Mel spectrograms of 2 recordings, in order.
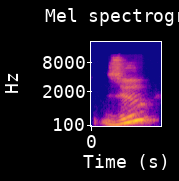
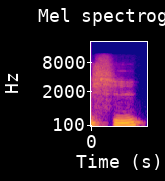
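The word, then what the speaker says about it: Xu: meet you yeah u is your last name pronounced zoo oh it's actually she i don't really care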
